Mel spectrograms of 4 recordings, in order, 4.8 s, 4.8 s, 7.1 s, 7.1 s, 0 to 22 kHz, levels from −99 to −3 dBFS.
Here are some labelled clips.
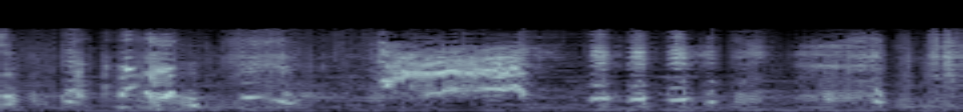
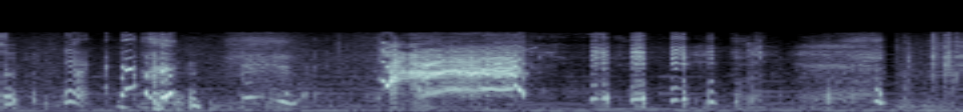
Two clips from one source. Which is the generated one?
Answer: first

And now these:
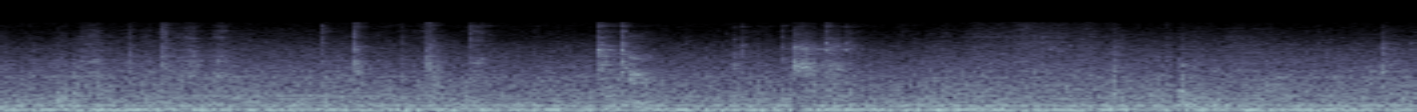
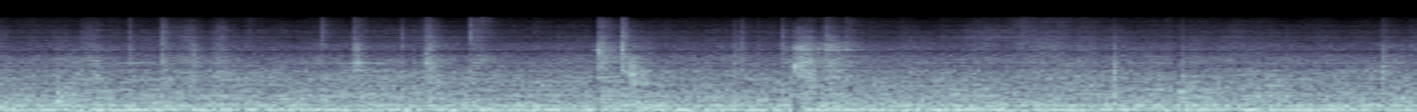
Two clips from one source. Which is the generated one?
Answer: second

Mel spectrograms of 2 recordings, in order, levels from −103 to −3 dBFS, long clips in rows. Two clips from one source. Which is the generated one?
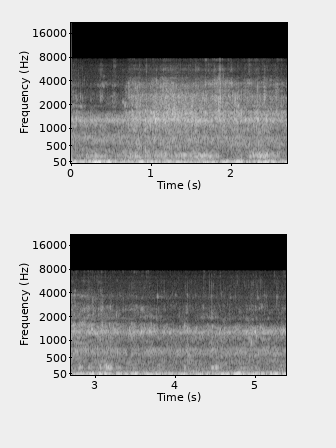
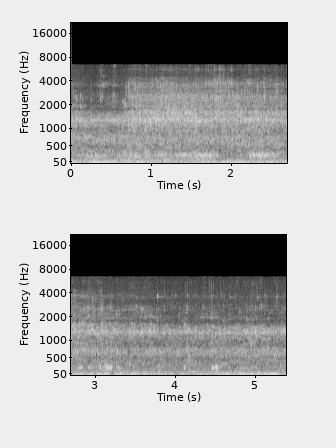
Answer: first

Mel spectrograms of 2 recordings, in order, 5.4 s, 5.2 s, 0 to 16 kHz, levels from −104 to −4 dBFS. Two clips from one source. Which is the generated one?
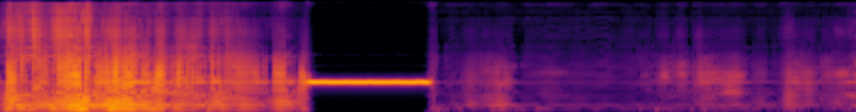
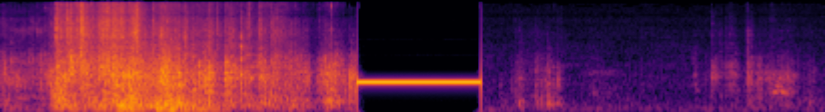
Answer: first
